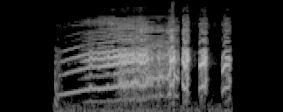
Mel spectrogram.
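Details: Red junglefowl hen calling to stimulate males, Vietnam: a long rising harmonic cackle swelling over about a second, then three short sharp clucks; no other sounds.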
